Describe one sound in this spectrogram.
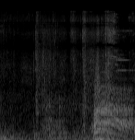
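Swords clash in a fight.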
